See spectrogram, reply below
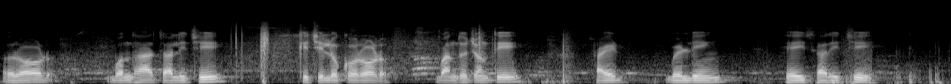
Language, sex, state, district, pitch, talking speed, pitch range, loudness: Odia, male, Odisha, Malkangiri, 100 Hz, 70 wpm, 95-110 Hz, -16 LUFS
